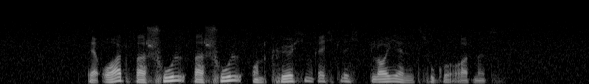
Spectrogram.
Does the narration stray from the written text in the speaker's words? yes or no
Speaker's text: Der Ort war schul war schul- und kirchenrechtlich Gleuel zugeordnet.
no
